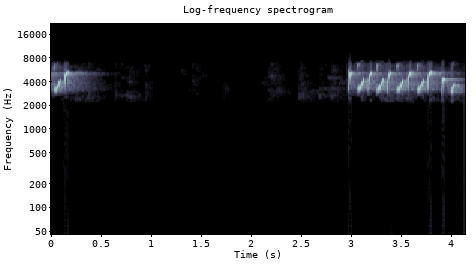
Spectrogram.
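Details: Moroccan goldfinch song: a brief fading twitter, a long silence, then a lively run of repeated bright, slurred chirping notes over a second long.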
